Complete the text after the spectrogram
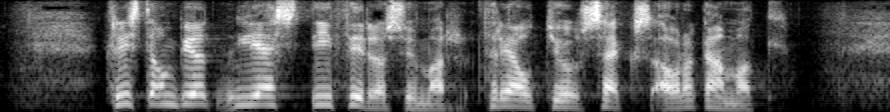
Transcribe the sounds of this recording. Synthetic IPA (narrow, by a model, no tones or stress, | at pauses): kʰɾɪst̪jawnpjœt̪̚nljɛst̪ifɪrːasʏːmaɾ̥θɾjaːwt̪ʰiɔsɛksa̰ːwɾakaːmat̪l̥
